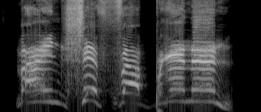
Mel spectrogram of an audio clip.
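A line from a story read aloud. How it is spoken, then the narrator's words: Choked, barely articulate shout. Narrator (German): schrie der Kapitän Speedy, der kaum noch Silben vorbringen konnte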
